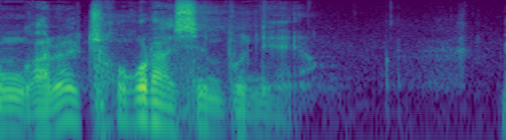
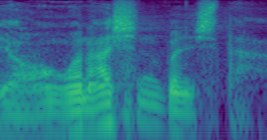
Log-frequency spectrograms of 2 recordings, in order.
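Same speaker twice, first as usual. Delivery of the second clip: soft, low echo of the answer; hushed call-and-response reply; quiet answer; 4 semitones lower, 8 dB quieter than usual. Shown as a demonstration. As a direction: answer back softly, as if prompting the congregation. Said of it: "하나님은 어떤 분이시다?".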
